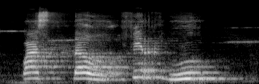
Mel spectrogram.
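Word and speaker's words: واستغفره: akhir ayat ada kalimat wastaghfirhu nah perhatikan huruf haknya wastaghfirhu itu jikalau dibaca ia berhenti atau kita kalau memilih menghentikan bacaan di kalimat wasto sirruhu maka haknya harus di disukun ya Hai dengan cara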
